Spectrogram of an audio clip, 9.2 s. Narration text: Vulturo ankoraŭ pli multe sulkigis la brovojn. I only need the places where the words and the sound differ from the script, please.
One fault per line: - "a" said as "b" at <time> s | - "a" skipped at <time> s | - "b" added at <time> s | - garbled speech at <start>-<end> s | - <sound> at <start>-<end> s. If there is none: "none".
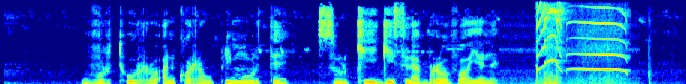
- squeak at 7.1-8.4 s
